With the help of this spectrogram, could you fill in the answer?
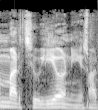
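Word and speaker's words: Marčiulionis: Jo crec que li diuen Marchulionis, però... Perquè que aquesta C es pronuncia com una TX.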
